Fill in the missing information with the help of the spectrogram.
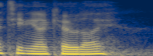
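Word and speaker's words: taenia coli: The first and most obvious of which is the, I'm always going to pronounce this wrong, Tinea coli, is that right? – Yeah, Tinea coli.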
